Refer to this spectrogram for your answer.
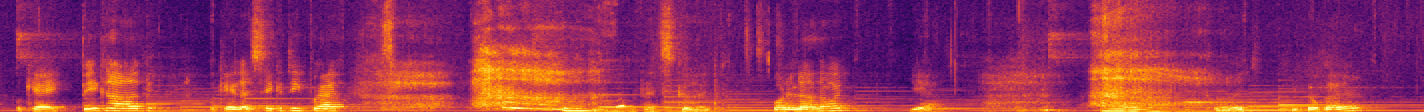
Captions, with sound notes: OKAY, LET'S TAKE A DEEP BREATH. (both inhale and exhale deeply) MMM, THAT'S GOOD. WANT ANOTHER ONE? YEAH. (both inhale and exhale deeply) GOOD. YOU FEEL BETTER?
